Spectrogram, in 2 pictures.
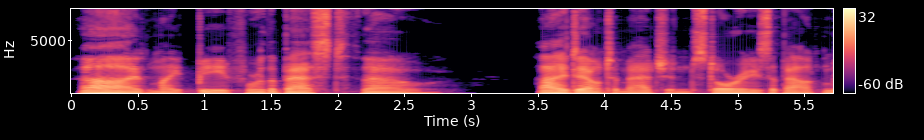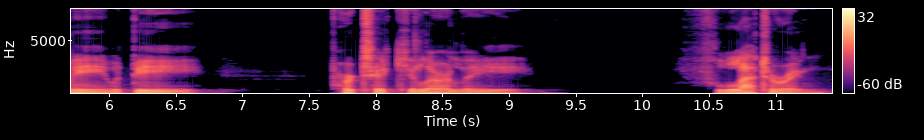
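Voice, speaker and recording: A man playing an ancient banished sorcerer villain in an intimate audio roleplay, musing calmly and haltingly with quiet menace. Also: low voice. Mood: wry, wistful. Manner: slow, halting, musing with sighs and hums.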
